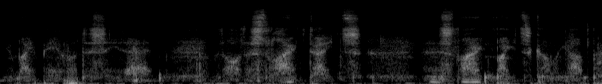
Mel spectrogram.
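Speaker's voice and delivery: hushed whisper in a dark cave; cave echo. Real, not acted. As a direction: whisper so as not to disturb.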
